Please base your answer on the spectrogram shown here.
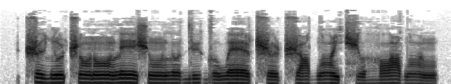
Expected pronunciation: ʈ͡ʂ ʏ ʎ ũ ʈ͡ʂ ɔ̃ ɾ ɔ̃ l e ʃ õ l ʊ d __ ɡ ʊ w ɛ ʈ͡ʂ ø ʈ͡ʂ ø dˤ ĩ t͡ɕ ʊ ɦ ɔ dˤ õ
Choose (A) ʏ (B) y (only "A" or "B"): B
